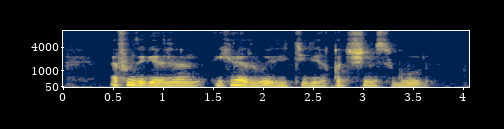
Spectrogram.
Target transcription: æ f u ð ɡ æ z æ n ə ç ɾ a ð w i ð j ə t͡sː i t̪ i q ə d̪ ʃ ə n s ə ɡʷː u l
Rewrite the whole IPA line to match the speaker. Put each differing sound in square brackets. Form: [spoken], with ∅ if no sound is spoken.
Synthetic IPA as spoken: æ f u ð ɡ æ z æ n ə ç ɾ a ð w i ð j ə t͡sː i [d̪] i q ə d̪ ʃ ə n s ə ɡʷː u l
